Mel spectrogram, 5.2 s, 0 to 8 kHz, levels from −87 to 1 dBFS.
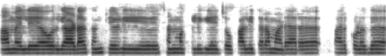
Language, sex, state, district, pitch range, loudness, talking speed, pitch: Kannada, female, Karnataka, Belgaum, 185-195 Hz, -18 LUFS, 115 wpm, 190 Hz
